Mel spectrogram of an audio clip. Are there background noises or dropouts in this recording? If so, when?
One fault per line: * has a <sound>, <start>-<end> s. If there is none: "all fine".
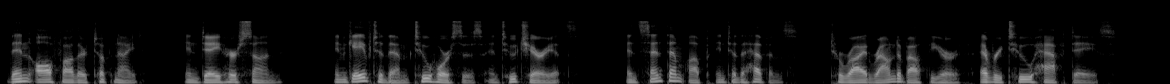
all fine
